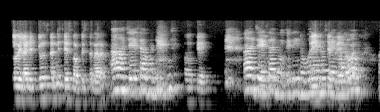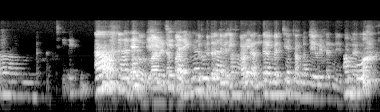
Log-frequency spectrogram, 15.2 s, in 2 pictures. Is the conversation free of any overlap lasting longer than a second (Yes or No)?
No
